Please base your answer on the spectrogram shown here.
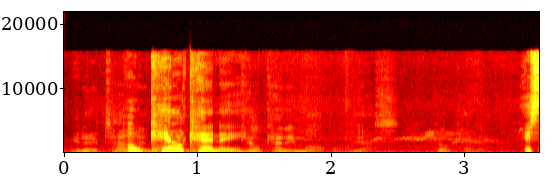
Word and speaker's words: Kilkenny: in kilkenny marble how'd you how did you spell that james k-i-l-k-e-n-n-y so kill kenny you know oh kill kenny kill kenny marvel yes is that irish then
